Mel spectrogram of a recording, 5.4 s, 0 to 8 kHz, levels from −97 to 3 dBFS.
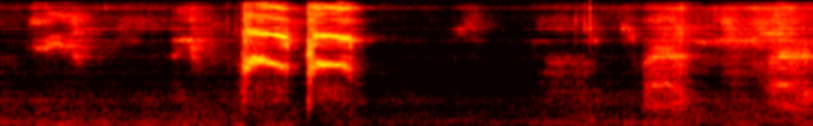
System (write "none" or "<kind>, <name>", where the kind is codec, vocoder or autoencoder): codec, SNAC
